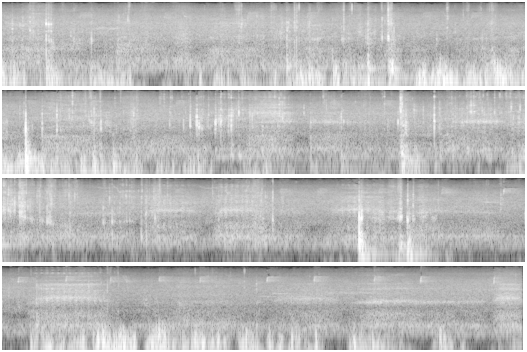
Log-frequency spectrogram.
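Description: Wind buffeting the microphone in gusts, with scattered clicks and rustles from a knife slitting open a snakehead's belly and hands pulling the fish apart on cardboard.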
